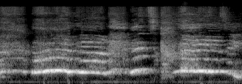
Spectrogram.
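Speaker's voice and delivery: mock out of breath, very high, very loud, very slow. Retelling a woman on the news answering a question: imitating someone out of breath. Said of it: "She was out of breath".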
